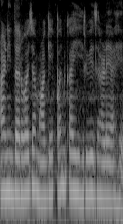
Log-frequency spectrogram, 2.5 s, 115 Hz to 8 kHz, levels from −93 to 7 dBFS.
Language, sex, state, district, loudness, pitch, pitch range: Marathi, female, Maharashtra, Sindhudurg, -31 LUFS, 205 Hz, 190-210 Hz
